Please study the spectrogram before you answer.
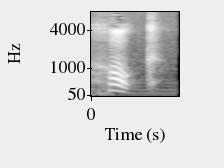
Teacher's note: La L es casi imperceptible acá.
